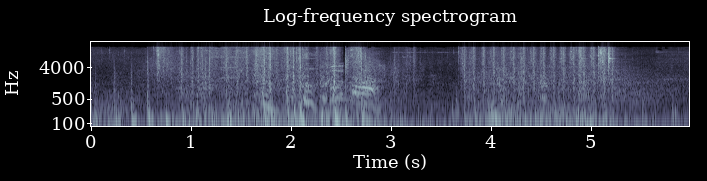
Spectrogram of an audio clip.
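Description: Rapid gunfire blasts close by.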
